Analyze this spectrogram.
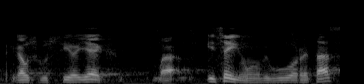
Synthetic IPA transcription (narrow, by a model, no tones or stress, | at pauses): ɡawsɡust̪io̞jek | ba̰it͡se̞ɣiŋɡoðuɣuo̞re̞t̪as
